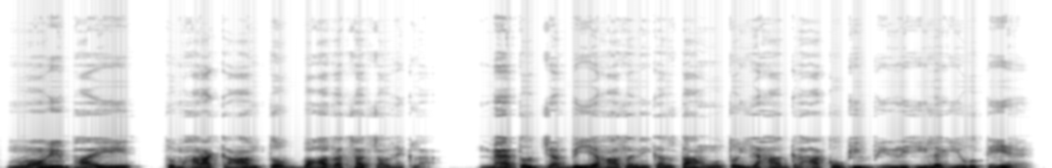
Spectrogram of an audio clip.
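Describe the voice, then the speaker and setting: A man's voice: medium pitch, big pitch swings, normal speed, darkish tone, slight background noise, close to an everyday voice. A man playing an envious, ingratiating friend who sweet-talks in a storybook tale. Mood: flattering. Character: envious, sweet-talking man feigning hardship to his friend. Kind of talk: storybook character dialogue.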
